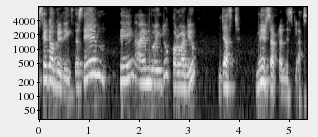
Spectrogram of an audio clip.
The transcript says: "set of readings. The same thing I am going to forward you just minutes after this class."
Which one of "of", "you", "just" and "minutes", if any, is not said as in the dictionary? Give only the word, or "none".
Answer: of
